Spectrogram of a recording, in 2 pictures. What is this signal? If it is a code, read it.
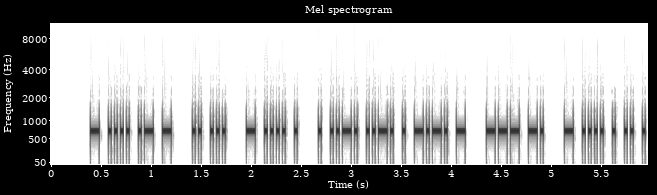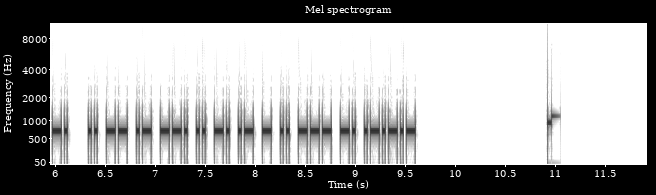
Morse code, heard as a keyed tone, about 40 wpm, 700 Hz. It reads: THAT IS THE EFFECT ON THEIR IMAGINATION.
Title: Sentences from Top 1300 Words 40wpm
